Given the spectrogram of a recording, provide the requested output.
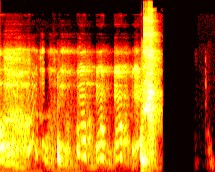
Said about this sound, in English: Oh. Bless you.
